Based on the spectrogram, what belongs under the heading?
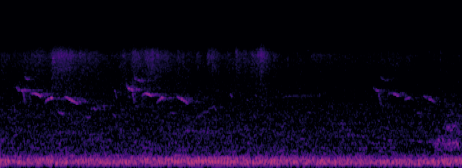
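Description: A bird calls three times, each a short phrase of slurred whistled notes falling in pitch, over a steady low rumble.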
